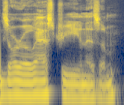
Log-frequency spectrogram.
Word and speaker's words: Zoroastrianism: And I mean, this, you know, I'm no theologian, and, you know, I have a hard time pronouncing Zoroastrianism. But you did really good right there. There you go. That was right on the button.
